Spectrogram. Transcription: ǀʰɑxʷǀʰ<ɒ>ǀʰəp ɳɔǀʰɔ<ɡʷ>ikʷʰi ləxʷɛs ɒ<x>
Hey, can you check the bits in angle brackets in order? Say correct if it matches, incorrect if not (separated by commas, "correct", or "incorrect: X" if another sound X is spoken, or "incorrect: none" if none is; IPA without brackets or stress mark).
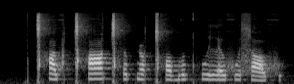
incorrect: ɑ, correct, incorrect: xʷ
